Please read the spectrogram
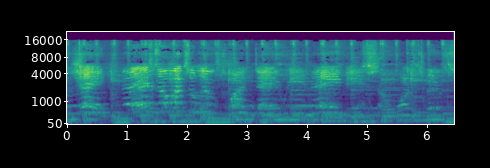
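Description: A group of young children singing a song together over instrumental accompaniment, with steady held bass notes under the voices.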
